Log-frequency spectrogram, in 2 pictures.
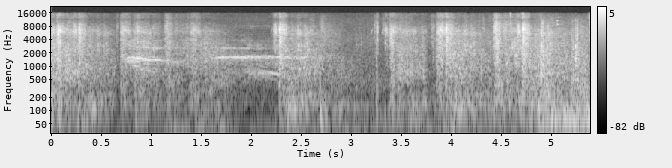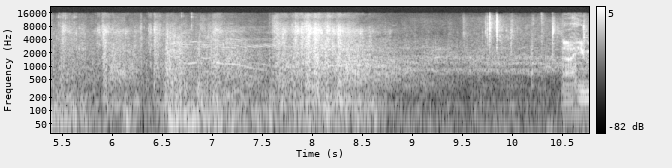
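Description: Musket volley fire in the naval battle game Ultimate Admiral: Age of Sail, a rolling crackle of many overlapping shots and booms that continues under a voice.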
